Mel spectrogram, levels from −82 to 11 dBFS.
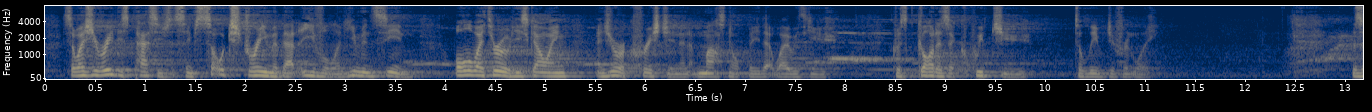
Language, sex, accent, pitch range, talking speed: English, male, Australian, 130-170 Hz, 200 wpm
